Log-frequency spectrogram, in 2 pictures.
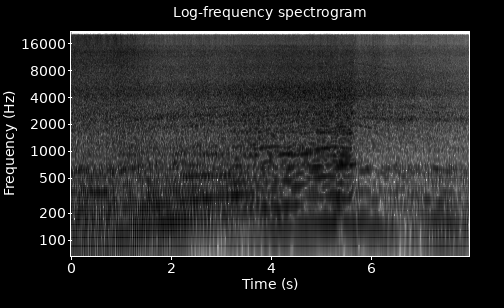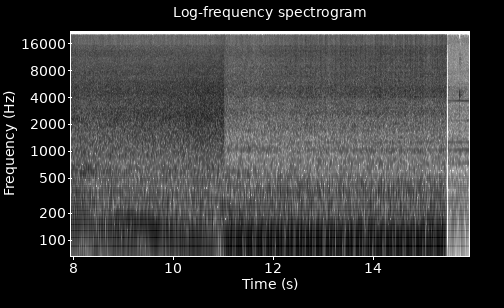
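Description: A tuned car engine, from a Pontiac G8 or Chevrolet Silverado, revs hard on a dyno, its loud roar sweeping up through the gears, then easing into a rapid, pulsing idle before cutting off.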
